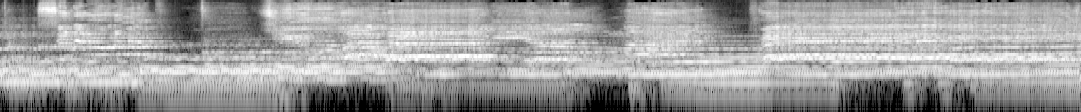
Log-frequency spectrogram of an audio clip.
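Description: Gospel choir singing long held notes over a steady organ accompaniment, with a brief break in the voices about halfway through.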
